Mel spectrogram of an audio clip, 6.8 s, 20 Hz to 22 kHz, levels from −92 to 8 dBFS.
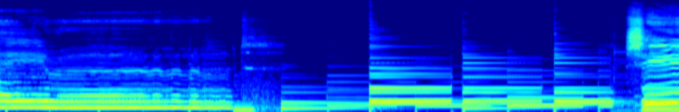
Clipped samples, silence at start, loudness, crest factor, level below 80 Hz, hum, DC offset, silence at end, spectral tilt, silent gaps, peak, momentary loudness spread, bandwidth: under 0.1%; 0 s; -37 LUFS; 16 dB; -68 dBFS; none; under 0.1%; 0 s; -5.5 dB/octave; none; -20 dBFS; 13 LU; 16.5 kHz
